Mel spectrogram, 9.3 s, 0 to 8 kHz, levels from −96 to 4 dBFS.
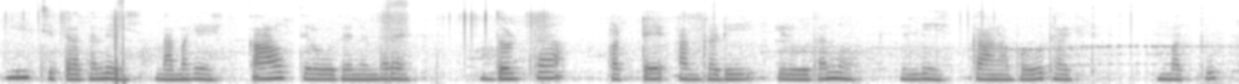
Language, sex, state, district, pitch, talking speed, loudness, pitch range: Kannada, female, Karnataka, Dharwad, 185 Hz, 85 wpm, -49 LUFS, 180-205 Hz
